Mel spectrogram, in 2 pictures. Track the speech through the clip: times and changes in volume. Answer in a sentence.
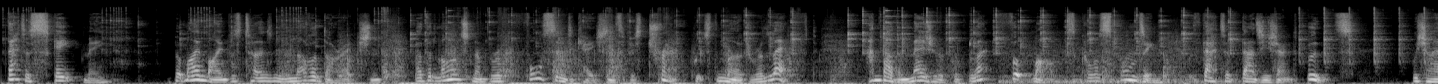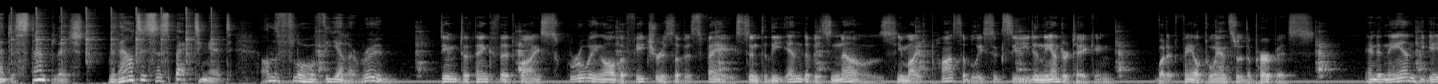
The speech can be heard from 0.0 to 28.7 s, at a steady volume.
